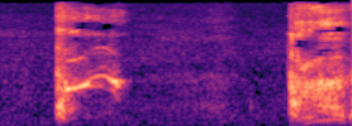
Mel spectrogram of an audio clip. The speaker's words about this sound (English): And apologies for my cough, too.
